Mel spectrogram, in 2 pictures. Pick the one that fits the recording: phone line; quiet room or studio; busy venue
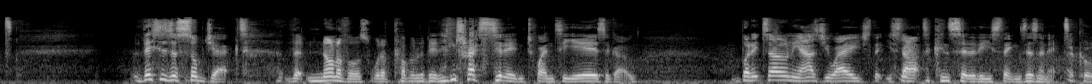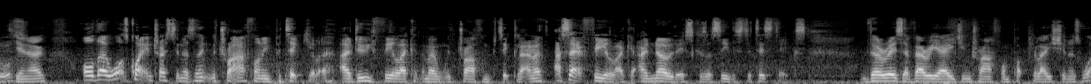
busy venue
